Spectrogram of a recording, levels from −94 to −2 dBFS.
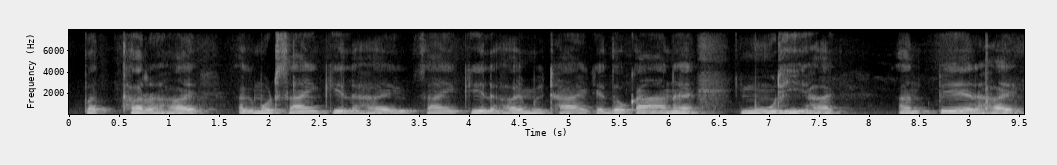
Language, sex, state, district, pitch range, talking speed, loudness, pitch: Maithili, male, Bihar, Samastipur, 155-165 Hz, 100 wpm, -32 LUFS, 160 Hz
